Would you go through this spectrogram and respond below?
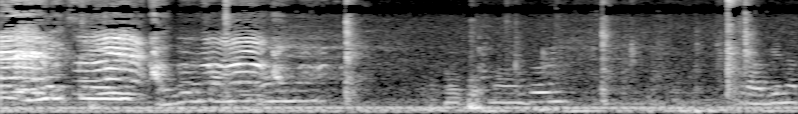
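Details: Strong, high-pitched bursts of crying from a newborn baby boy just after a normal vaginal birth, with adult voices in the room; a vigorous first cry.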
